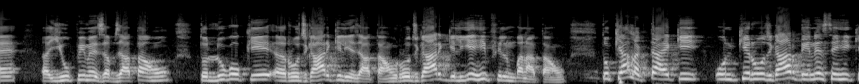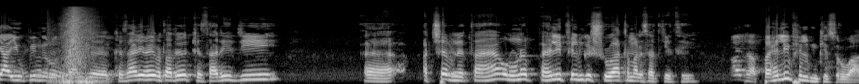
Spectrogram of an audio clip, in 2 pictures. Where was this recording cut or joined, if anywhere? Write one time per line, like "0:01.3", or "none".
0:09.3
